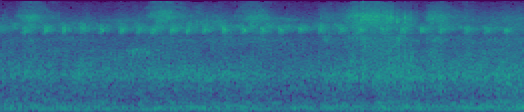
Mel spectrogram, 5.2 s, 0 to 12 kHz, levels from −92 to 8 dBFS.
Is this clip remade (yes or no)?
no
